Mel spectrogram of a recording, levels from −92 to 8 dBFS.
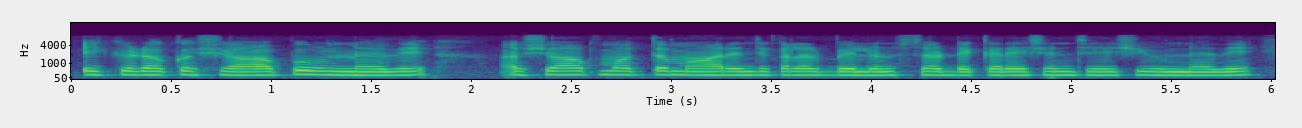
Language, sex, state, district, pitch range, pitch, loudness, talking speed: Telugu, female, Telangana, Mahabubabad, 185-200 Hz, 190 Hz, -15 LUFS, 140 wpm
